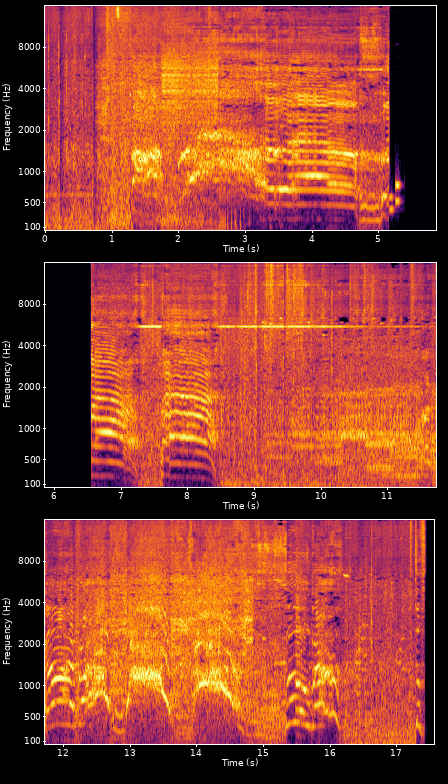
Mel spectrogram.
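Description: A young man screams and yells loudly into a close microphone.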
